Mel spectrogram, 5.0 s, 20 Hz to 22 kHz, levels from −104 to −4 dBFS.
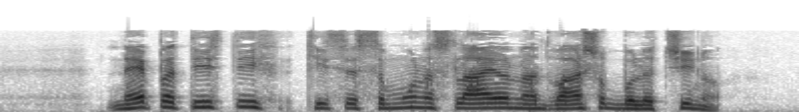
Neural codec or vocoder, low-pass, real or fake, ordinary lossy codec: none; 7.2 kHz; real; AAC, 32 kbps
